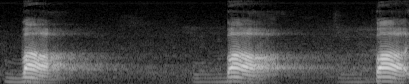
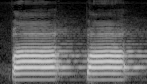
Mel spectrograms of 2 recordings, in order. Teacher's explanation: اگر تر حصے سے کے بجائے خشک حصے سے ادا کریں گے تو با کے بجائے پا بن جائے گا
